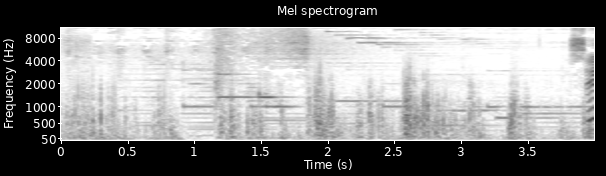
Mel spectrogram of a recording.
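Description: Background music with a few held notes, over low buffeting wind on the microphone and the dull thuds of a horse's hooves cantering on sand.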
